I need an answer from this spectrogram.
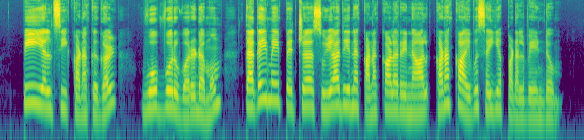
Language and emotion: Tamil, neutral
